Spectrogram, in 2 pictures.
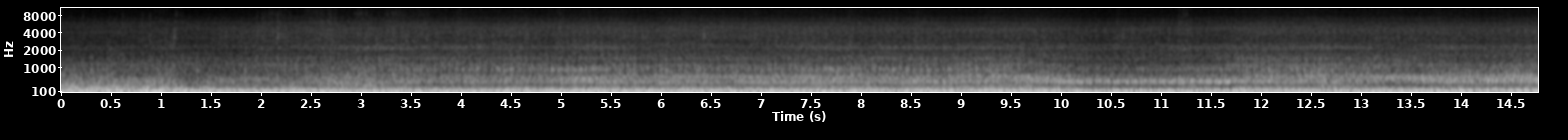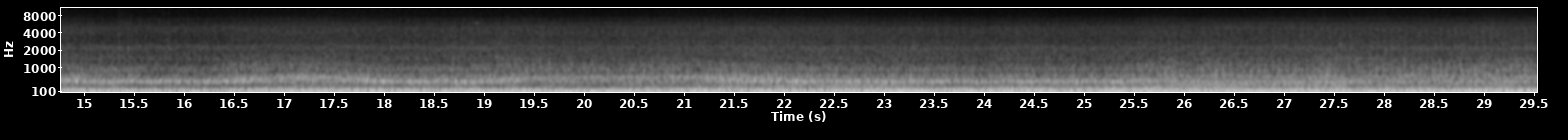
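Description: Motorcycle engine idling steadily while stopped, after the wind noise of riding dies away about a second in.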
